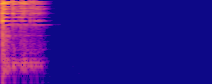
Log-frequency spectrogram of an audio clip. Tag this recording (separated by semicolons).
cutlery; dishes; Falling; fork; Hard; Hit; hits; Knife; knive; spoon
